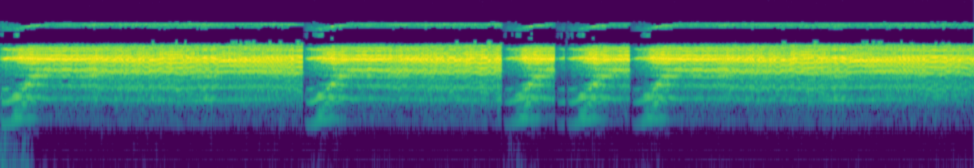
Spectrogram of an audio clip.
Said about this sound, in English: They did a lot of crying.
